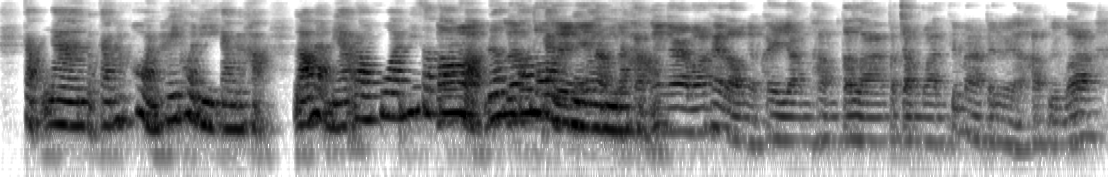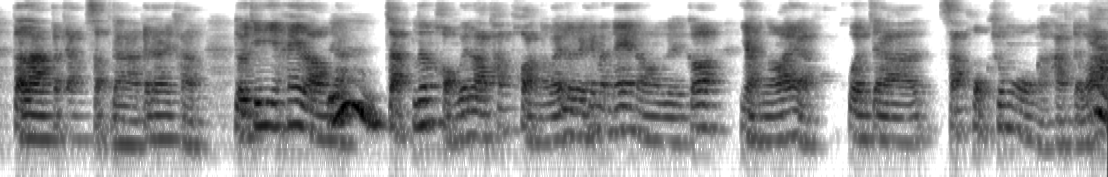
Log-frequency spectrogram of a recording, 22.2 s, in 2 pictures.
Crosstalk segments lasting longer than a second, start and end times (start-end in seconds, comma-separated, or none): 5.0-6.5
